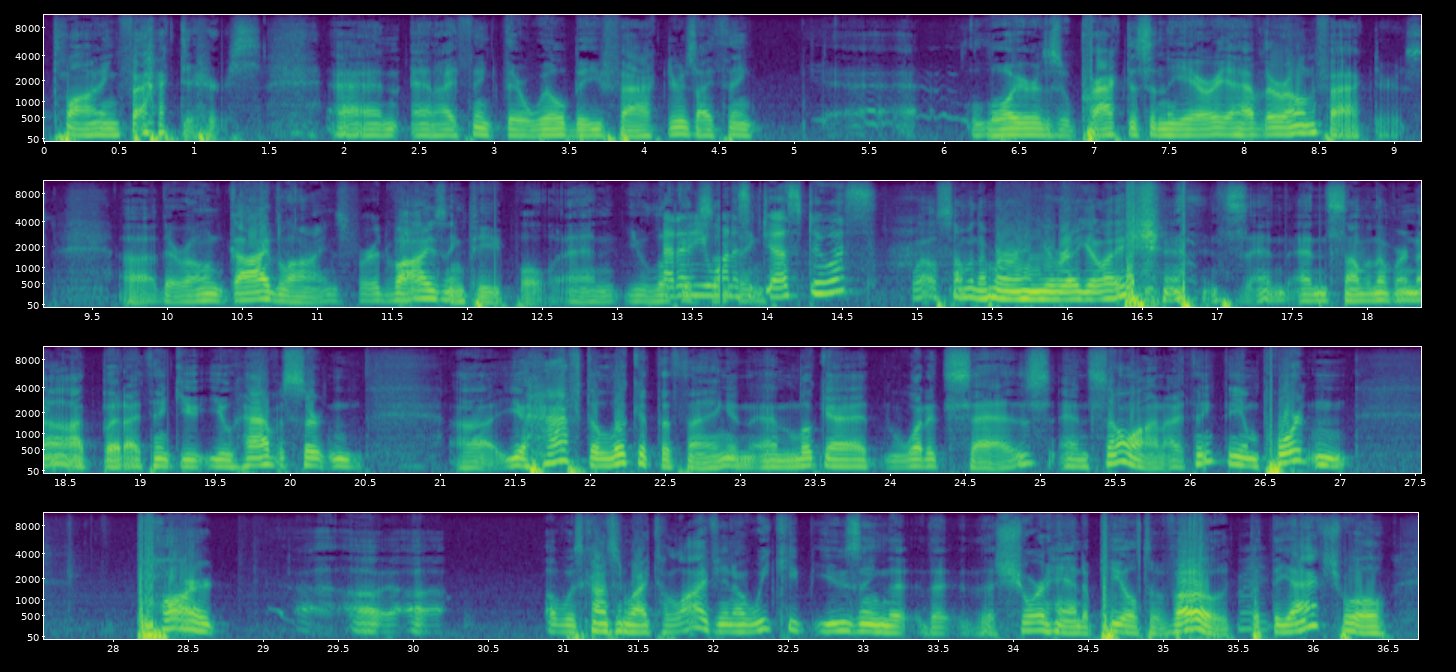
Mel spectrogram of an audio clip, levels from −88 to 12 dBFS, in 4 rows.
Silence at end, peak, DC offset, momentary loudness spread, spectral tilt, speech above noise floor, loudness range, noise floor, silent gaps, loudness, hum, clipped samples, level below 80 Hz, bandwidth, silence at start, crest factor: 0.2 s; 0 dBFS; under 0.1%; 14 LU; -6.5 dB/octave; 36 dB; 6 LU; -48 dBFS; none; -13 LUFS; none; 0.5%; -24 dBFS; 11 kHz; 0.05 s; 12 dB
